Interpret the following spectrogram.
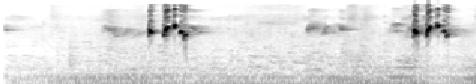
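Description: Red-whiskered bulbul singing: two short phrases of quick, loud notes about three and a half seconds apart, each led in by softer notes.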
